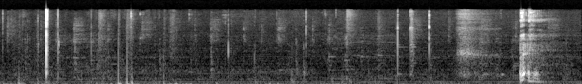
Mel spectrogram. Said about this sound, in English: I'm putting it on this mic right now, and I'm taking this dab. I'm going in. Cheers, you stoners.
